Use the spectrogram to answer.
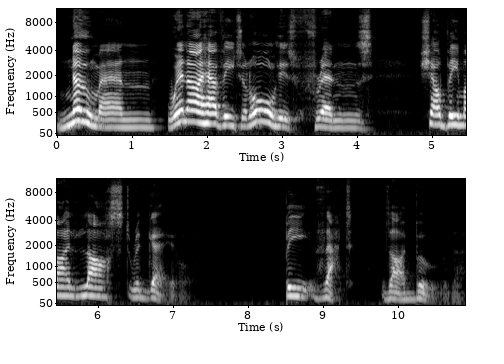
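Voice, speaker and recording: A savage one-eyed giant bellows his words slowly and heavily, performed by a man reading an epic aloud. The delivery is loud and drawn out, sitting a little high for a male voice. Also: animated, heavily acted. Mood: menacing.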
